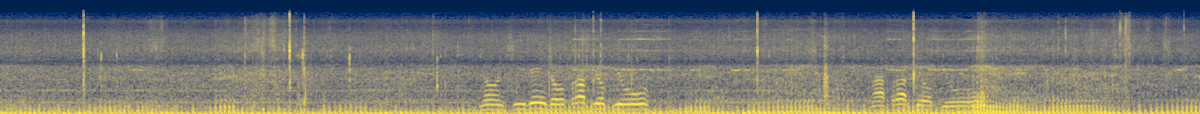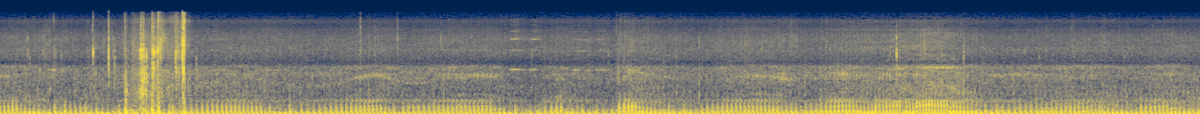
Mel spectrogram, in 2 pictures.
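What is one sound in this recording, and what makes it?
A motorbike engine rumbles and revs unevenly while riding.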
